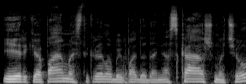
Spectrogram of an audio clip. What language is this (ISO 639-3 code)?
lit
